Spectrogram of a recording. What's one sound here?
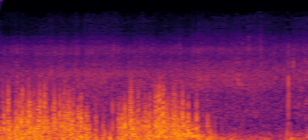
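Wind blows strongly across the microphone outdoors.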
